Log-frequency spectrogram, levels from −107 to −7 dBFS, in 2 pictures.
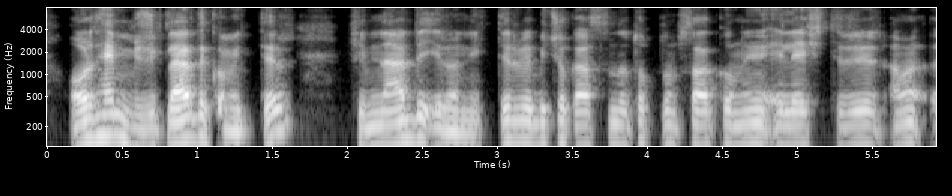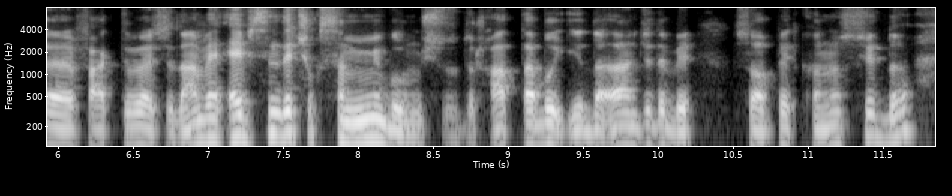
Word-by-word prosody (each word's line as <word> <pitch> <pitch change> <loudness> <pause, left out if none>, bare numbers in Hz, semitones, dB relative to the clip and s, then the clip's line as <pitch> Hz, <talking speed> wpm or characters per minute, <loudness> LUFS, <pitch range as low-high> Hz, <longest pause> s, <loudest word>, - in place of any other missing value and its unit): Orada 130 +4 +5
hem 150 0 +7
müzikler 115 +5 +6
de 140 - +2
komiktir, 85 -1 -1 0.4
filmler 105 +4 +2
de 135 - +2
ironiktir 85 +5 -2
ve 115 -1 +1
birçok 115 +1 -3
aslında 105 +1 0
toplumsal 110 -2 -1
konuyu 110 +1 -1
eleştirir 105 0 -2
ama, 110 +3 -2
eee, 95 -3 +1
farklı 105 - -7
bir - - -1
açıdan 105 +4 -2
ve 130 - +2
hepsini 145 +3 +2
de 160 - +4
çok - - -5
samimi 120 +1 +2
bulmuşuzdur. 75 -5 -7
Hatta 110 0 -1
bu 115 - +3
yı 90 -1 -7
daha 105 - +1
önce 105 +2 -9
de 105 -5 -5
bir 85 - -3 0.3
sohbet - - -5
konusuydu. 130 - -7
110 Hz, 170 wpm, -24 LUFS, 100-120 Hz, 0.4 s, hem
